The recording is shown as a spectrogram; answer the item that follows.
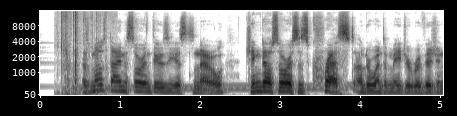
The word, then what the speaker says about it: Tsintaosaurus: I am pronouncing this Tsintaosaurus.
